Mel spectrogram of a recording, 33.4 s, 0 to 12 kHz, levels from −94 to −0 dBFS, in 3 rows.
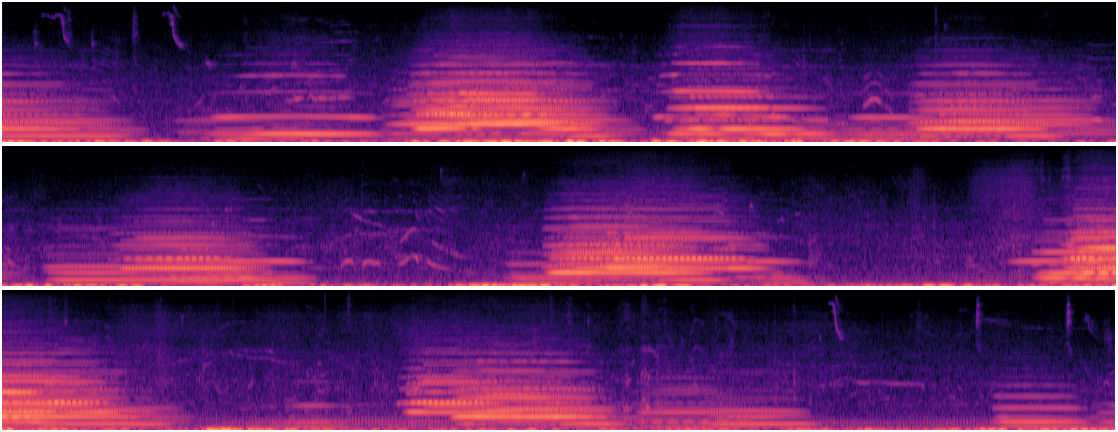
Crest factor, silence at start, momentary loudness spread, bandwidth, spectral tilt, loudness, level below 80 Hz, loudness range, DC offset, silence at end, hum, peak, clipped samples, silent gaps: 18 dB; 0 s; 24 LU; 8.8 kHz; -8 dB/octave; -30 LUFS; -48 dBFS; 13 LU; under 0.1%; 0 s; none; -10 dBFS; under 0.1%; none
